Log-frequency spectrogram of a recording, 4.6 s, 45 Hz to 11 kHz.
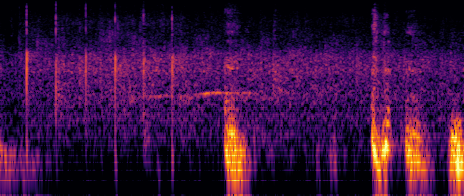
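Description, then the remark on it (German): Audience applause for three experts up front, a steady dense patter of many hands clapping at moderate loudness, with a few sharper individual claps and brief low voice sounds rising through it. “Applaus für die 3.”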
